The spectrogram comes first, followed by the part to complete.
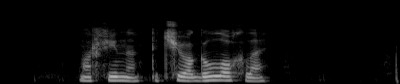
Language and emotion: Russian, angry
